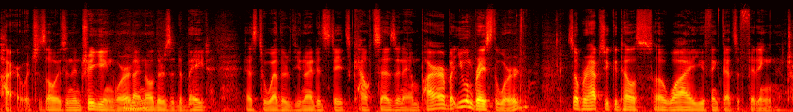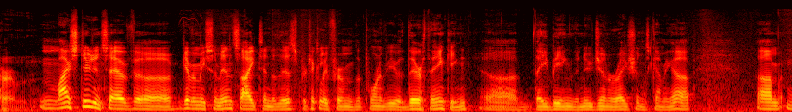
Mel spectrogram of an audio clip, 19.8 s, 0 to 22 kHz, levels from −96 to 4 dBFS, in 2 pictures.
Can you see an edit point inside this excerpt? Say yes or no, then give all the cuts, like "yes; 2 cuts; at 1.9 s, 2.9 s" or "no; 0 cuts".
yes; 1 cut; at 11.9 s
